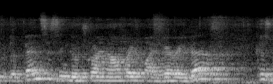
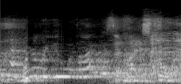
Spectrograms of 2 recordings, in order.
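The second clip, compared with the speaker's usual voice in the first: high, laughing mock outrage; mock shocked; 11 semitones higher than usual. Speaker joking to the audience, high laughing disbelief. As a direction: joke about his own missed youth, laughing. Joking reaction to student's answer.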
